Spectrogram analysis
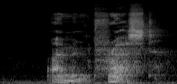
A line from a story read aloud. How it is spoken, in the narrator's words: said through clenched teeth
